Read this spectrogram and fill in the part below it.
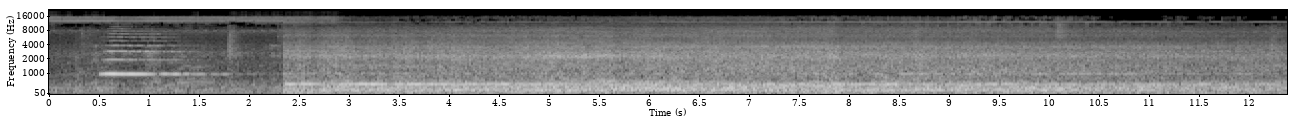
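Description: The Nellai Superfast Express horn blares briefly on the Tirunelveli to Chennai Egmore route, then the heavy, steady rumble of the train rolling along the tracks fills the rest, loud and close.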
